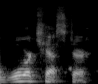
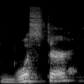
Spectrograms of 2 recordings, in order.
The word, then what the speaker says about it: Worcester: It's not Peabody or Warchester. It's Worcester and Peabody.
